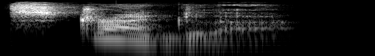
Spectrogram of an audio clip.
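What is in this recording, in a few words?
"straggler", British English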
